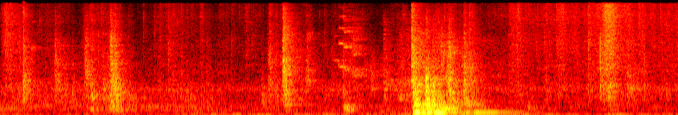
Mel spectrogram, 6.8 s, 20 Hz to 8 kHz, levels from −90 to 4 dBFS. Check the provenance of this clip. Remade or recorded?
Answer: recorded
